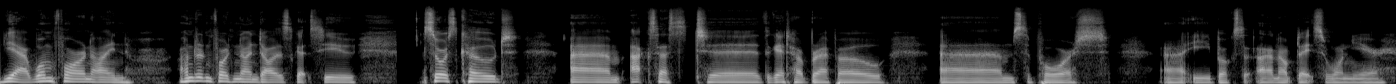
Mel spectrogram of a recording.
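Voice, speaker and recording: A man with a lowish voice chats casually on a tech podcast, explaining things haltingly, full of ums, false starts and repeated words. The sound is dry and close, with no room around it. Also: no echo. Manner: hesitant, many ums and restarts. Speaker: podcast co-host, app developer.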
